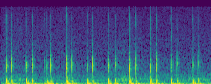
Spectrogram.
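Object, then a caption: Plastic laptop keyboard keys. One hand types with its fingertips on the plastic chiclet keys of a black laptop with a hollow chassis. The slow, unevenly spaced taps give short clicky clacks with a hollow, low thump beneath each one.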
